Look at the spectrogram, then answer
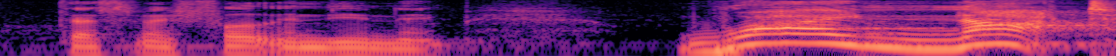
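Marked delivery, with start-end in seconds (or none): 1.7-2.8 put-on stern voice pitched very high. Retelling a teacher's answer to a question: imitating a stern reply. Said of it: "she looked at me rather sternly".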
